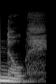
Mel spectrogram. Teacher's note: E no não é um som bilabial, né? A gente não junta lábios para fazer no.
